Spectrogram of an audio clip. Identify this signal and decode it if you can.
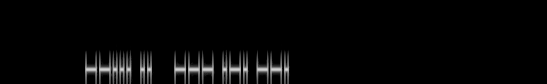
Morse code, heard as a keyed tone, about 34 wpm, 700 Hz. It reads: 7I ORG
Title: Winter Field Day Exchanges Encore 35wpm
